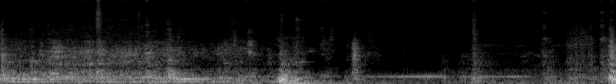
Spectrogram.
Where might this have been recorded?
in an elevator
